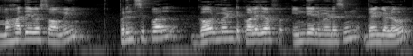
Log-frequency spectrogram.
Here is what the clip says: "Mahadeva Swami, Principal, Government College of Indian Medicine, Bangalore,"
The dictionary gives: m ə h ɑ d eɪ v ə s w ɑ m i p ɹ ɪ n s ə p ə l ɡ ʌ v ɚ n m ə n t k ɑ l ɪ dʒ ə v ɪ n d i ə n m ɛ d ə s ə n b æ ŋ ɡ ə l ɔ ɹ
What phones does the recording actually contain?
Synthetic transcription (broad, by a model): m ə h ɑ d eɪ v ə s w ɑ m i p ɹ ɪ n s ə p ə l ɡ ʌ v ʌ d m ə n t k ɑ l ɪ dʒ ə p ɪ n d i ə n m ɛ d ə s ə n b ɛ ŋ ɡ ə l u ɹ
